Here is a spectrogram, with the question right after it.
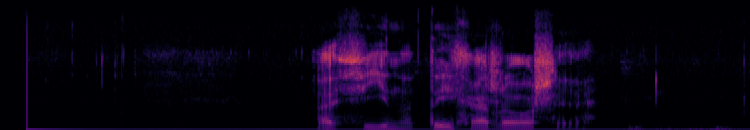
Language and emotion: Russian, positive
